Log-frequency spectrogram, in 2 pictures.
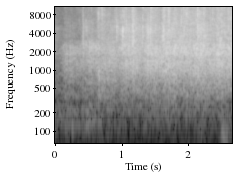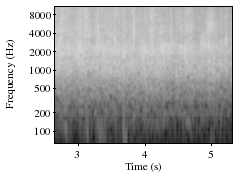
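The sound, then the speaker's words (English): A large audience breaks into sustained applause, a dense, steady roar of clapping that swells within the first second and holds at full strength throughout. “See, that line was a test line to see if you knew when to applaud.”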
